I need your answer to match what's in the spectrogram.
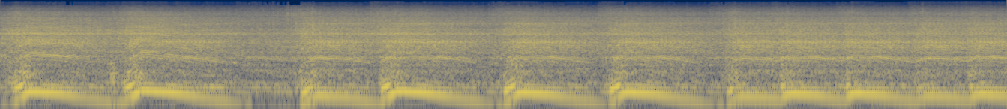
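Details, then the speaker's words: Daewoo Lanos engine after rebuild for knock (original factory hone left), warmed toward operating temperature: engine blips up and settles repeatedly, smooth and clean with no knock; earlier noises gone once warm, normal revving. "а дымит как бы то что горит так машину прогрели сейчас уже этих звуков не слышно"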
